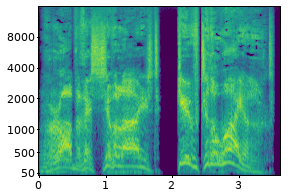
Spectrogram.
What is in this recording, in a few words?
Male Orc Ogre Start; en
